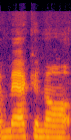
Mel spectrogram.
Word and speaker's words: Mackinac: here that's like people that always go to mackinac island and call it mackinac island yuck yeah connect with mackinac yeah mackinac or they'll go to mackinac island and then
